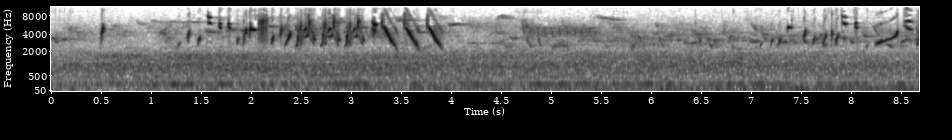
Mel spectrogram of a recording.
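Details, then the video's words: European goldfinch singing in the wild in spring while feeding on last year's thistle seeds by a roadside; fast tinkling twitters and buzzy trills in bursts, with a brief pause mid-clip before chirps resume. "European Goldfinch Song and Feeding in Wild / Doğada Saka Kuşu Beslenmesi ve Ötüşü"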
